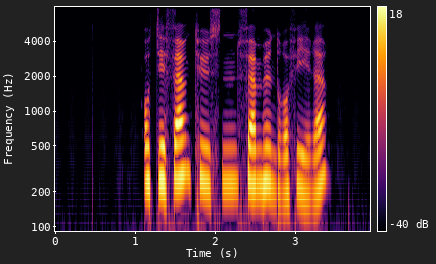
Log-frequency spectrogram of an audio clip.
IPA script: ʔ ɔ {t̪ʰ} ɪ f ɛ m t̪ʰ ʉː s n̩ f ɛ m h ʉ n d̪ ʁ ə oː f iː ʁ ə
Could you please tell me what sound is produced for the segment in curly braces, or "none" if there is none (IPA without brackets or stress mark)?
t̪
